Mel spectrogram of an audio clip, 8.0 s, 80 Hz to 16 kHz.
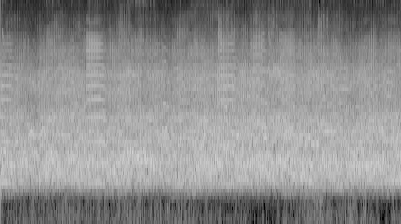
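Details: Early-morning chorus of lesser sandhill cranes at Merced National Wildlife Refuge, 6 February 2023; countless birds call at once, merging into a continuous roaring wall of rolling, honking notes with occasional higher, clearer cries on top.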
